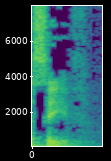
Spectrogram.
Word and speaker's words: sieve: How do you pronounce that? Sieve? – Sieve? – Sieve? – Sev. – Sev bleeds like a Sev. – A Sieve. No, you had it right.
